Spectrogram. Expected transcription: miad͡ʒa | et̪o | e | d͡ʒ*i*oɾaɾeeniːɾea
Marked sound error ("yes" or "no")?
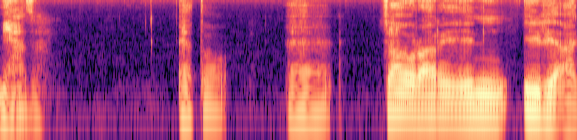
yes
